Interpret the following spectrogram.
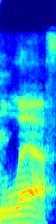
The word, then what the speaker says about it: Leff: Not too many people named Leff, which is spelled Leff. I tell people it's like Jeff with an L, and then is.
